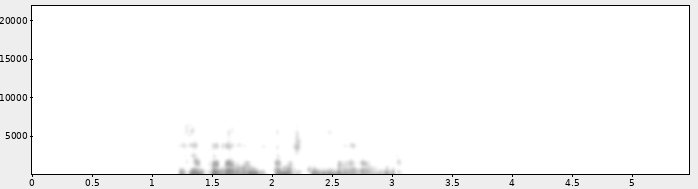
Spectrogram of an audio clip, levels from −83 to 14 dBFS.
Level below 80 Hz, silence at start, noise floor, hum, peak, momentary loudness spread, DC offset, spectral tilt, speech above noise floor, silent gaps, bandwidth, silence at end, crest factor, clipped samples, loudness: -82 dBFS; 1.25 s; under -90 dBFS; none; -32 dBFS; 17 LU; under 0.1%; -6.5 dB/octave; over 42 dB; none; 7 kHz; 2.45 s; 22 dB; under 0.1%; -49 LUFS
